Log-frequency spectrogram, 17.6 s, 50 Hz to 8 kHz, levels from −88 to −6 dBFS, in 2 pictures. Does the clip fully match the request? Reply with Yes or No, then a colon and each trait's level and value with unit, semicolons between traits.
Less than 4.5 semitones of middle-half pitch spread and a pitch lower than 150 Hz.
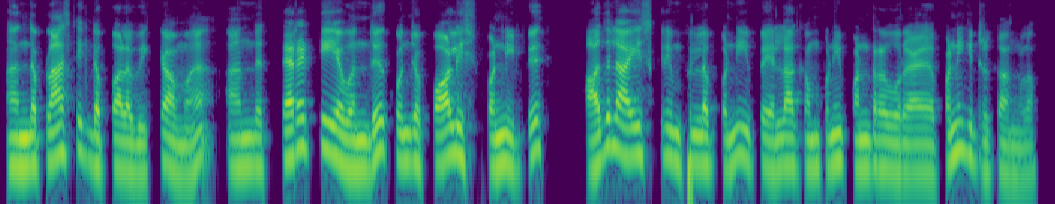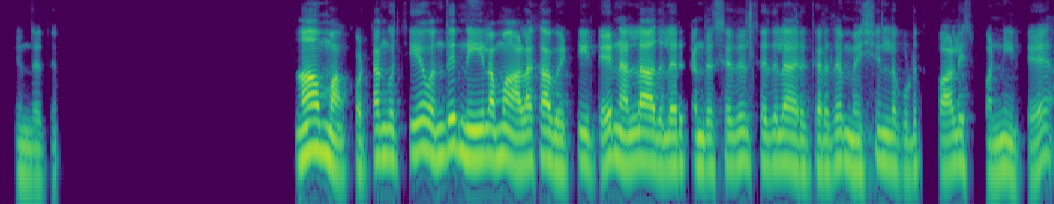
Yes: average, 4.0 semitones; low, 135 Hz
